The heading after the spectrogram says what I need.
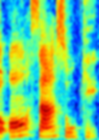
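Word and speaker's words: Aung San Suu Kyi: ओंग, देखो ऐसे बोलते हैं इसको, ग जैसे साउंड मत करना, ओंग मत कहना, है ना.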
